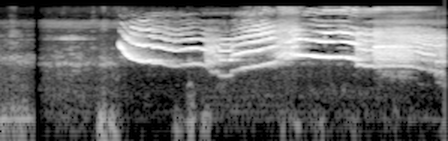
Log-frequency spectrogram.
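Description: A baby's high-pitched squealing cry begins about a second in. It slides down, dips and rises again over roughly three seconds.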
